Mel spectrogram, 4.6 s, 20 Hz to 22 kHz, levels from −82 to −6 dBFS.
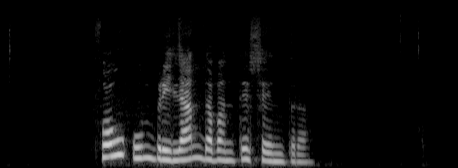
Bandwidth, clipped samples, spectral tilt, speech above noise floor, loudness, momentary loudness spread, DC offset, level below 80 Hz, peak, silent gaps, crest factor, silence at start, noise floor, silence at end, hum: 14.5 kHz; under 0.1%; -7 dB/octave; 52 dB; -30 LUFS; 13 LU; under 0.1%; -84 dBFS; -16 dBFS; none; 18 dB; 1 s; -81 dBFS; 1.45 s; none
